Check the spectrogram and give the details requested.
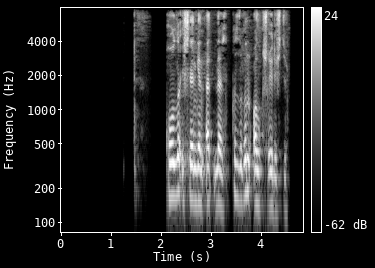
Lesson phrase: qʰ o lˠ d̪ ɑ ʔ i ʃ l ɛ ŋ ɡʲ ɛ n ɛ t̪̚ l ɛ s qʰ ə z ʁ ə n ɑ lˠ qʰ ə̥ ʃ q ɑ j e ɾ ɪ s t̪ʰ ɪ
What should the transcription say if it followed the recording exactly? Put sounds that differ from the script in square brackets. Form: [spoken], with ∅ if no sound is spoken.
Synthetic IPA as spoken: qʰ o lˠ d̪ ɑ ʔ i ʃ l ɛ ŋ ɡʲ ɛ n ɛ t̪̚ l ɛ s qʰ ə z ʁ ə n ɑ lˠ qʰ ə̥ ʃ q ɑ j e ɾ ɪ [ʃ] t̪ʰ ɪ

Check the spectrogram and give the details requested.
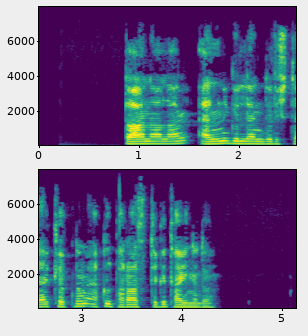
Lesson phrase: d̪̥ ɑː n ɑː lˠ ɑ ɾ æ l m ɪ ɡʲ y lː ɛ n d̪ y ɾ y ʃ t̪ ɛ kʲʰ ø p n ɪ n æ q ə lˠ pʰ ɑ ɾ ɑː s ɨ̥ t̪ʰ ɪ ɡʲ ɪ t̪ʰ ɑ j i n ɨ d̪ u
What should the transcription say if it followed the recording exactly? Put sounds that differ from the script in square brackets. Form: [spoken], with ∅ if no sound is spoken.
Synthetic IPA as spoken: d̪̥ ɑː n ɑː lˠ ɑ ɾ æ l [n] ɪ ɡʲ y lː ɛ n d̪ y ɾ y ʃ t̪ ɛ kʲʰ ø p n ɪ [ŋ] æ q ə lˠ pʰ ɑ ɾ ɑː s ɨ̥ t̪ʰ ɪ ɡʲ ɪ t̪ʰ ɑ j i n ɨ d̪ u

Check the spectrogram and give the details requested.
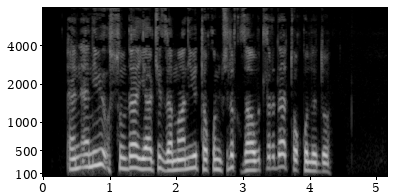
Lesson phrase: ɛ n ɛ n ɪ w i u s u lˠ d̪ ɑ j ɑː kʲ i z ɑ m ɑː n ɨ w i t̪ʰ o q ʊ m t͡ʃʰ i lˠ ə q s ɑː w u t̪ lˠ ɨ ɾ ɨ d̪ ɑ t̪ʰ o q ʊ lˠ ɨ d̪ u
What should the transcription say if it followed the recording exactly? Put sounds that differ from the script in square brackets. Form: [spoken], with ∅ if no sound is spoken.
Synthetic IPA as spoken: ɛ n ɛ n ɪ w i u s u lˠ d̪ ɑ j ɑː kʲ i z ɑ m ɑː n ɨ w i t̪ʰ o q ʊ m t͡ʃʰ i lˠ ə q [z] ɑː w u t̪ lˠ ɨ ɾ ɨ d̪ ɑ t̪ʰ o q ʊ lˠ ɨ d̪ u

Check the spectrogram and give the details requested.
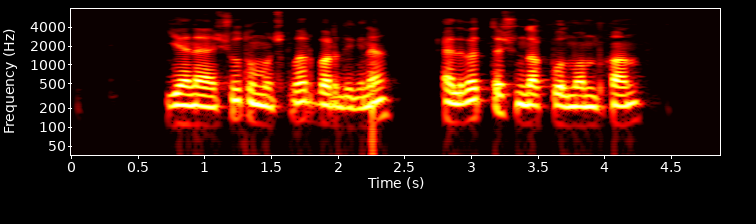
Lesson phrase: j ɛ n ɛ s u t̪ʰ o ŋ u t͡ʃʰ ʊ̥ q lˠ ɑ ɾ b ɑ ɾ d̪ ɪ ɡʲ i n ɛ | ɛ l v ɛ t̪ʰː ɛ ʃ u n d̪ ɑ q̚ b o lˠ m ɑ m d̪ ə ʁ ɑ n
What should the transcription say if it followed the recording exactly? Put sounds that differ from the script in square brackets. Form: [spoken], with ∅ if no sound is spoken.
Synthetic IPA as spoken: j ɛ n ɛ [ʃ] u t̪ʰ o [m] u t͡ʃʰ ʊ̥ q lˠ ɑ ɾ b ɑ ɾ d̪ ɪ ɡʲ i n ɛ | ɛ l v ɛ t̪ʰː ɛ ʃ u n d̪ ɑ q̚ b o lˠ m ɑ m d̪ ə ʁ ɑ n

